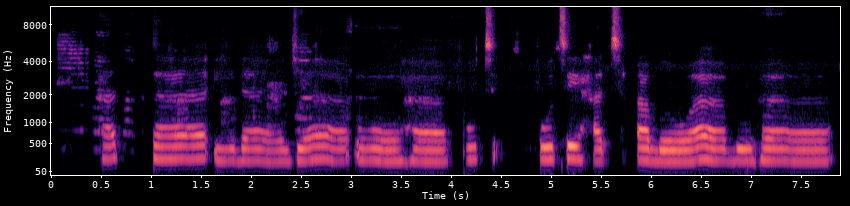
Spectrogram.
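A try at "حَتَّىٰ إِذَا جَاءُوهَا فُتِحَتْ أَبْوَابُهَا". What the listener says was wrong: Nah, itu di ja-nya panjang, yaitu karena mad wajib mutasil panjangnya sampai 6 harokat. Hatta idza ja'uha futihat abwabuha.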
